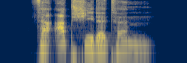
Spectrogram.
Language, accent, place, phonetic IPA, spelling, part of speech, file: German, Germany, Berlin, [fɛɐ̯ˈʔapˌʃiːdətəm], verabschiedetem, adjective, De-verabschiedetem.ogg
- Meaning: strong dative masculine/neuter singular of verabschiedet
